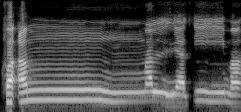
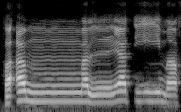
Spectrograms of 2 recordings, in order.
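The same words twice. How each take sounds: First: The doubled m sound is stretched out long. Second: The doubled m sound is not stretched out. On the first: The speaker calls it wrong. "ऐसे ही आमतौर से बच्चे इस मीम को खींच देते हैं" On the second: The speaker calls it right. "इस मीम को नहीं खींचना है बिल्कुल भी"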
